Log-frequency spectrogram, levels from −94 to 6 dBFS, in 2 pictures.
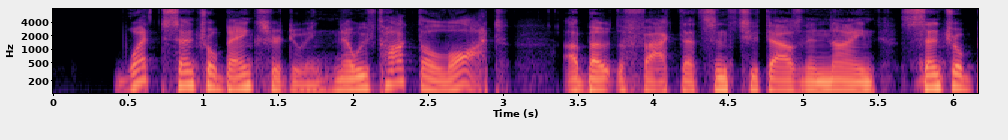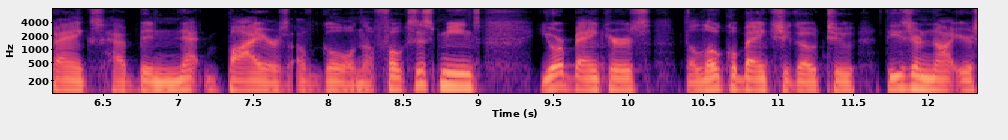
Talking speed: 195 wpm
